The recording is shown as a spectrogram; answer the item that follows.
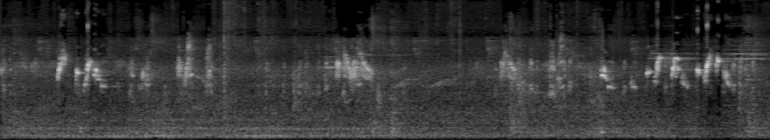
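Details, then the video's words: Red-whiskered bulbul singing, short bursts of warbled, fluttering phrases rising and falling, spaced a few seconds apart, with faint background hiss. "chim Chào mào"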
